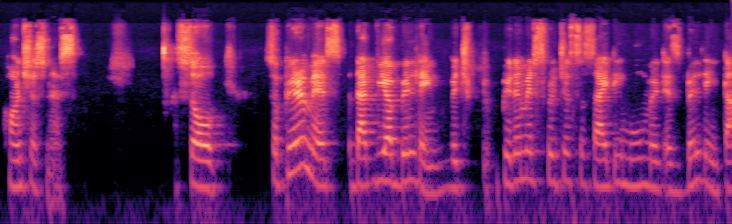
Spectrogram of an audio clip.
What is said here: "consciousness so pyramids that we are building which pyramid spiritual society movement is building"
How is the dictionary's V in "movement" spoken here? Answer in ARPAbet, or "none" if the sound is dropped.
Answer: V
